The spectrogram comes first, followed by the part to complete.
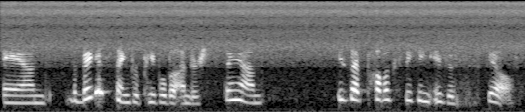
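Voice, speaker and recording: A woman's voice: a little high, animated, normal speed, mellow, low-quality recording. A woman who works as a public speaking coach, answering interview questions in an earnest, explanatory way and repeating her key points.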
